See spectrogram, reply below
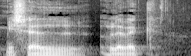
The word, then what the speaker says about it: Michel Houellebecq: ni más ni menos que Michel Houellebecq.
